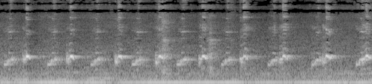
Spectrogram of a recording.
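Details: Repeated harsh notes from a white-breasted waterhen, each a quick falling croak, spaced a little under two per second, with a steady low droning hum beneath.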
